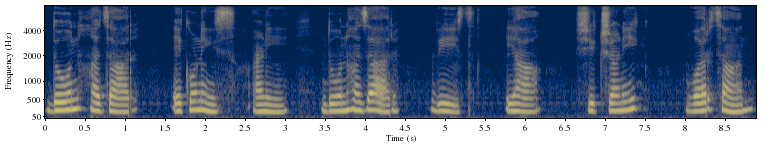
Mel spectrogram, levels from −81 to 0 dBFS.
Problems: background sounds at intervals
